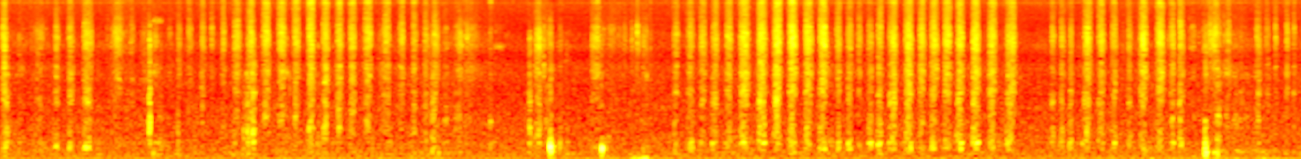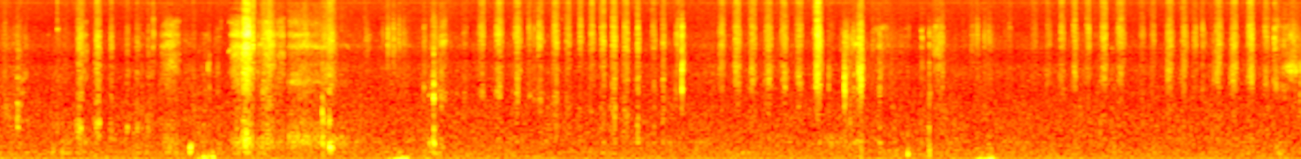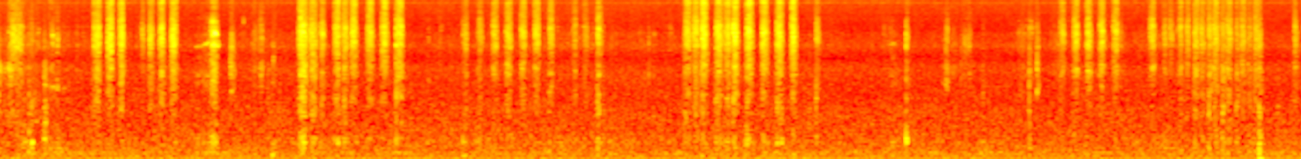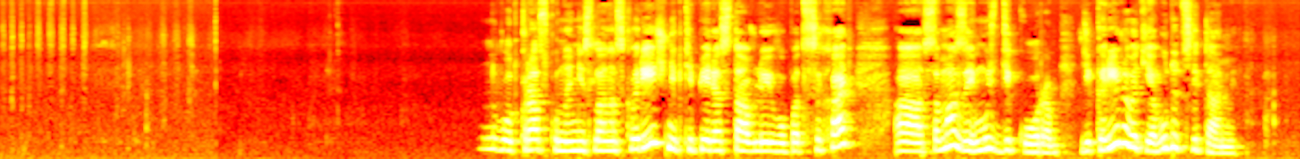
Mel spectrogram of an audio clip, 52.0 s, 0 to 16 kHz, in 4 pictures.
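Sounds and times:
sponge dabbing on cardboard: 0:00.0 - 0:04.8, 0:05.4 - 0:15.8.

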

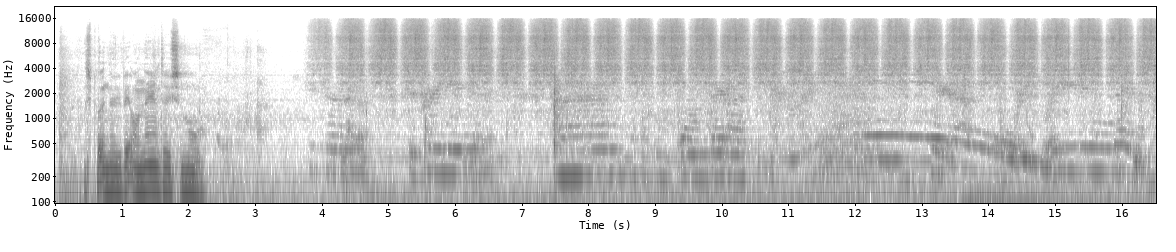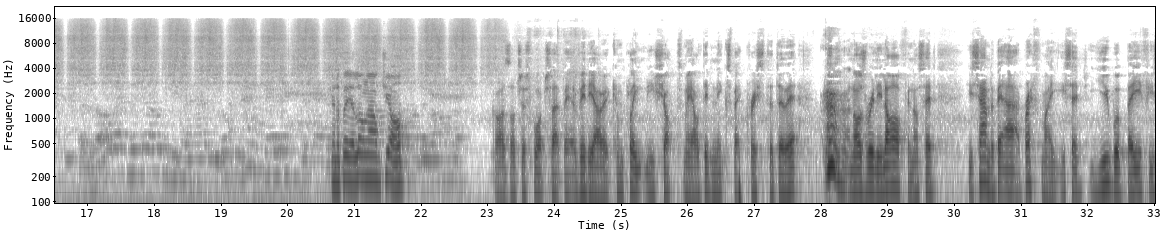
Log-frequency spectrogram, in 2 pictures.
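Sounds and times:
sandpaper rasping on metal shaft: 0:03.8 - 0:24.4.

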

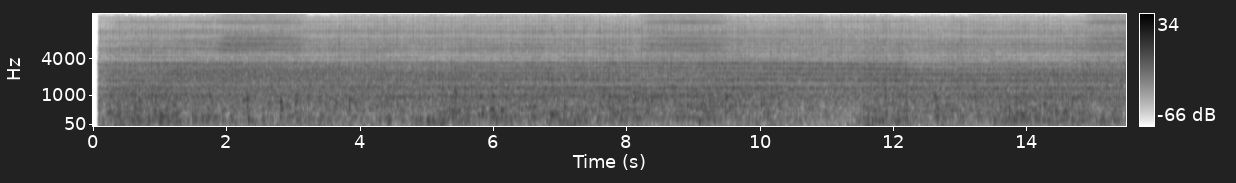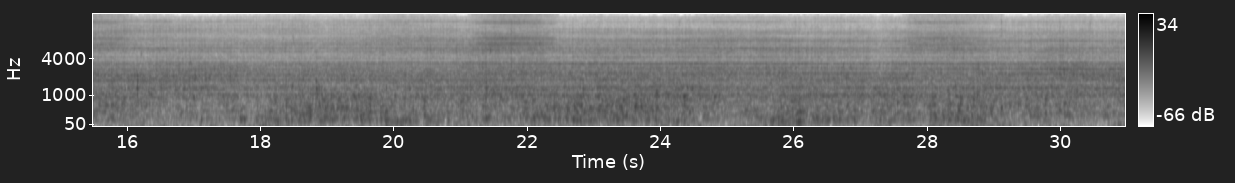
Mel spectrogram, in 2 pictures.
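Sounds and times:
underwater motor whine: 0:00.1 - 0:30.9
scuba regulator hiss: 0:21.2 - 0:22.5.

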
